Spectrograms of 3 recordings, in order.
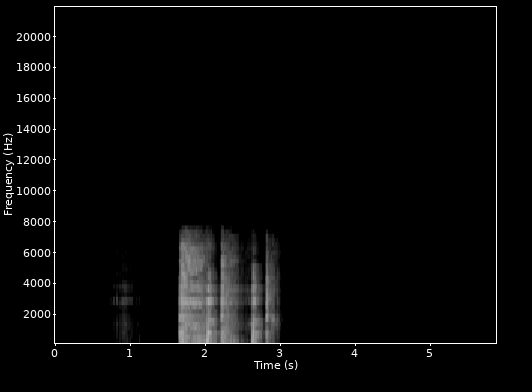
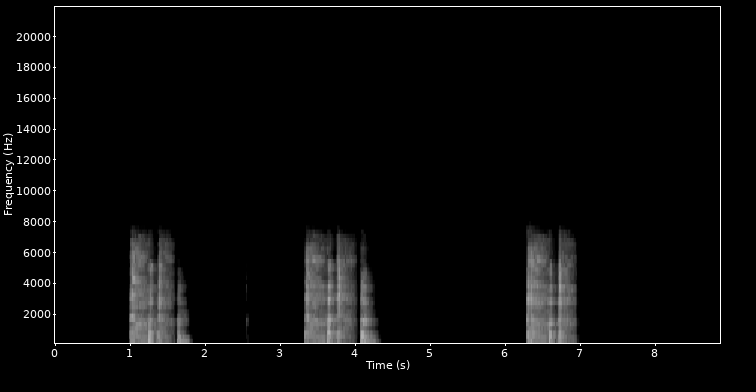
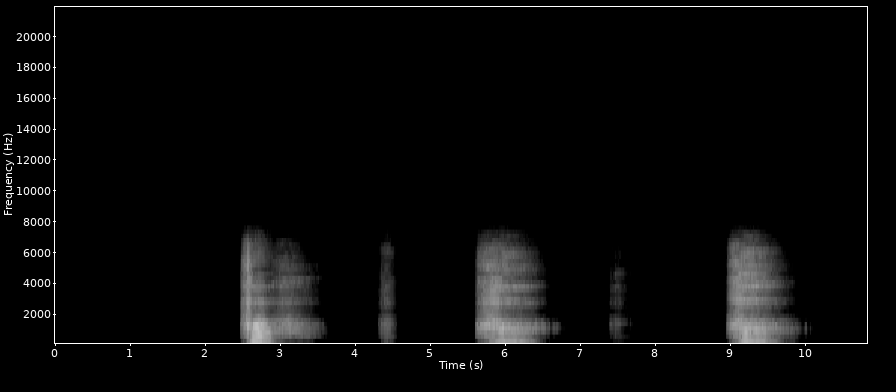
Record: {"cough_length": "5.9 s", "cough_amplitude": 12402, "cough_signal_mean_std_ratio": 0.26, "three_cough_length": "8.9 s", "three_cough_amplitude": 12415, "three_cough_signal_mean_std_ratio": 0.3, "exhalation_length": "10.8 s", "exhalation_amplitude": 23996, "exhalation_signal_mean_std_ratio": 0.28, "survey_phase": "alpha (2021-03-01 to 2021-08-12)", "age": "45-64", "gender": "Female", "wearing_mask": "No", "symptom_none": true, "smoker_status": "Ex-smoker", "respiratory_condition_asthma": false, "respiratory_condition_other": false, "recruitment_source": "Test and Trace", "submission_delay": "2 days", "covid_test_result": "Positive", "covid_test_method": "RT-qPCR", "covid_ct_value": 41.0, "covid_ct_gene": "N gene"}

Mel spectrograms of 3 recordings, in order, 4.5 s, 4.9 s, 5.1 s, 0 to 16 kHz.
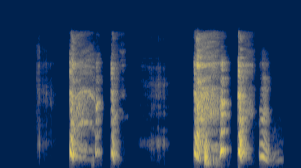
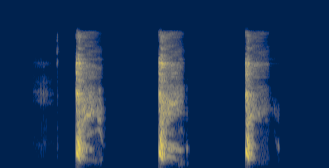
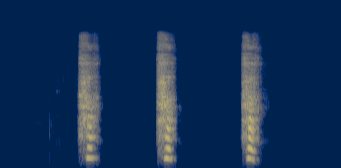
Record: {"cough_length": "4.5 s", "cough_amplitude": 26167, "cough_signal_mean_std_ratio": 0.34, "three_cough_length": "4.9 s", "three_cough_amplitude": 22908, "three_cough_signal_mean_std_ratio": 0.23, "exhalation_length": "5.1 s", "exhalation_amplitude": 12545, "exhalation_signal_mean_std_ratio": 0.26, "survey_phase": "beta (2021-08-13 to 2022-03-07)", "age": "45-64", "gender": "Female", "wearing_mask": "No", "symptom_cough_any": true, "symptom_runny_or_blocked_nose": true, "symptom_sore_throat": true, "symptom_headache": true, "symptom_change_to_sense_of_smell_or_taste": true, "symptom_onset": "3 days", "smoker_status": "Ex-smoker", "respiratory_condition_asthma": false, "respiratory_condition_other": false, "recruitment_source": "Test and Trace", "submission_delay": "1 day", "covid_test_result": "Positive", "covid_test_method": "RT-qPCR", "covid_ct_value": 30.4, "covid_ct_gene": "ORF1ab gene", "covid_ct_mean": 31.2, "covid_viral_load": "58 copies/ml", "covid_viral_load_category": "Minimal viral load (< 10K copies/ml)"}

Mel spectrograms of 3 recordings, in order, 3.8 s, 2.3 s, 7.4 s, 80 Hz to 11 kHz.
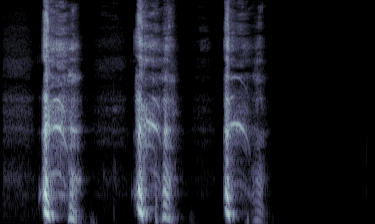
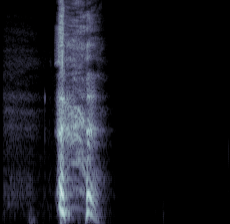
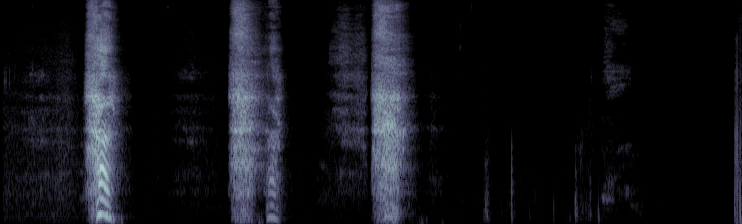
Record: {"three_cough_length": "3.8 s", "three_cough_amplitude": 32767, "three_cough_signal_mean_std_ratio": 0.3, "cough_length": "2.3 s", "cough_amplitude": 32767, "cough_signal_mean_std_ratio": 0.25, "exhalation_length": "7.4 s", "exhalation_amplitude": 28246, "exhalation_signal_mean_std_ratio": 0.24, "survey_phase": "beta (2021-08-13 to 2022-03-07)", "age": "45-64", "gender": "Male", "wearing_mask": "No", "symptom_cough_any": true, "symptom_runny_or_blocked_nose": true, "symptom_diarrhoea": true, "symptom_fatigue": true, "symptom_headache": true, "smoker_status": "Never smoked", "respiratory_condition_asthma": true, "respiratory_condition_other": false, "recruitment_source": "Test and Trace", "submission_delay": "2 days", "covid_test_result": "Positive", "covid_test_method": "RT-qPCR"}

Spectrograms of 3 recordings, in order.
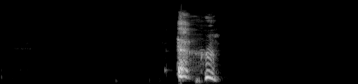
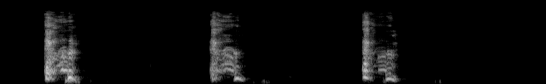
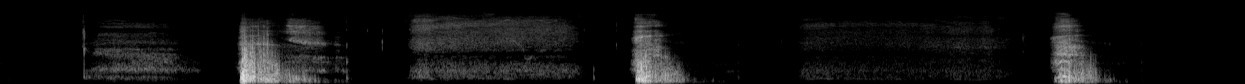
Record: {"cough_length": "3.6 s", "cough_amplitude": 32767, "cough_signal_mean_std_ratio": 0.2, "three_cough_length": "5.5 s", "three_cough_amplitude": 25104, "three_cough_signal_mean_std_ratio": 0.27, "exhalation_length": "12.5 s", "exhalation_amplitude": 32768, "exhalation_signal_mean_std_ratio": 0.23, "survey_phase": "beta (2021-08-13 to 2022-03-07)", "age": "65+", "gender": "Female", "wearing_mask": "No", "symptom_none": true, "smoker_status": "Never smoked", "respiratory_condition_asthma": false, "respiratory_condition_other": false, "recruitment_source": "REACT", "submission_delay": "3 days", "covid_test_result": "Negative", "covid_test_method": "RT-qPCR", "influenza_a_test_result": "Negative", "influenza_b_test_result": "Negative"}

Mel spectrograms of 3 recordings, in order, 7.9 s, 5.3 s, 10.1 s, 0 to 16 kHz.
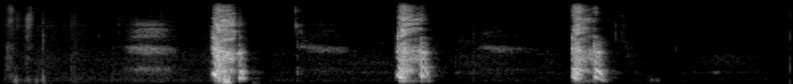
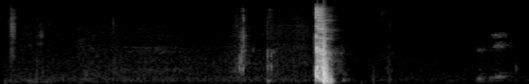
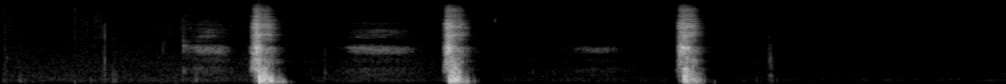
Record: {"three_cough_length": "7.9 s", "three_cough_amplitude": 29072, "three_cough_signal_mean_std_ratio": 0.25, "cough_length": "5.3 s", "cough_amplitude": 32768, "cough_signal_mean_std_ratio": 0.12, "exhalation_length": "10.1 s", "exhalation_amplitude": 32767, "exhalation_signal_mean_std_ratio": 0.18, "survey_phase": "beta (2021-08-13 to 2022-03-07)", "age": "45-64", "gender": "Female", "wearing_mask": "No", "symptom_none": true, "smoker_status": "Never smoked", "respiratory_condition_asthma": false, "respiratory_condition_other": false, "recruitment_source": "REACT", "submission_delay": "1 day", "covid_test_result": "Negative", "covid_test_method": "RT-qPCR", "influenza_a_test_result": "Unknown/Void", "influenza_b_test_result": "Unknown/Void"}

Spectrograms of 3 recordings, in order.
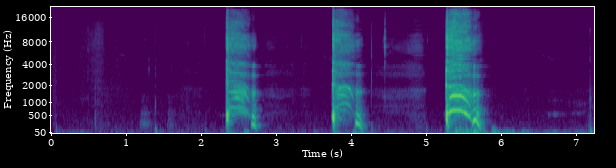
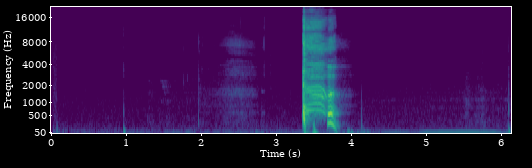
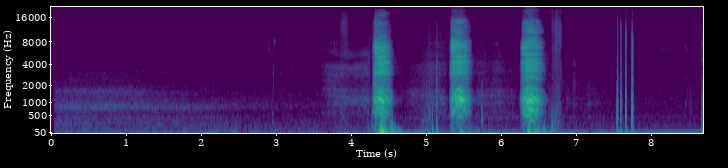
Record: {"three_cough_length": "7.3 s", "three_cough_amplitude": 14949, "three_cough_signal_mean_std_ratio": 0.28, "cough_length": "6.1 s", "cough_amplitude": 18965, "cough_signal_mean_std_ratio": 0.18, "exhalation_length": "8.7 s", "exhalation_amplitude": 4809, "exhalation_signal_mean_std_ratio": 0.26, "survey_phase": "beta (2021-08-13 to 2022-03-07)", "age": "45-64", "gender": "Female", "wearing_mask": "No", "symptom_cough_any": true, "symptom_runny_or_blocked_nose": true, "smoker_status": "Never smoked", "respiratory_condition_asthma": false, "respiratory_condition_other": false, "recruitment_source": "Test and Trace", "submission_delay": "1 day", "covid_test_result": "Positive", "covid_test_method": "RT-qPCR", "covid_ct_value": 36.6, "covid_ct_gene": "ORF1ab gene"}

